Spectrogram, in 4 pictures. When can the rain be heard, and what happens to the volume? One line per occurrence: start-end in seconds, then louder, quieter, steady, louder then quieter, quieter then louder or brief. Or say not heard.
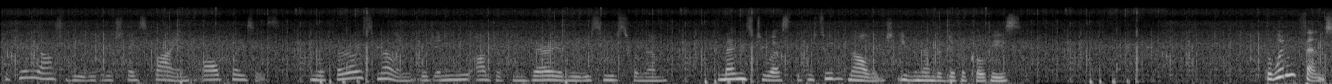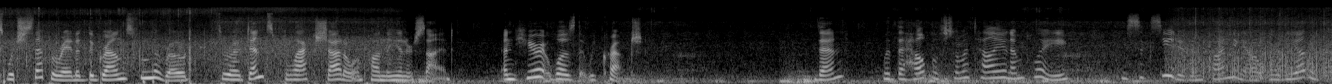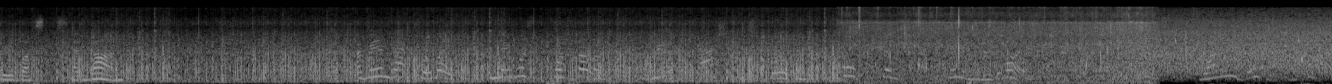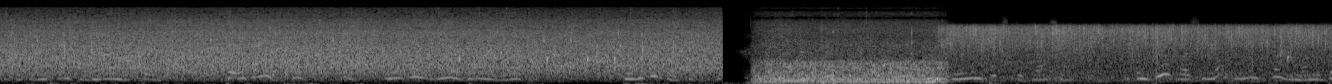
0.0-53.2 louder.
